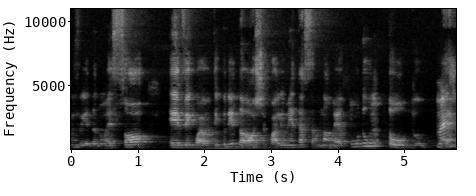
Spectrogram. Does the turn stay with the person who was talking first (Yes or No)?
No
